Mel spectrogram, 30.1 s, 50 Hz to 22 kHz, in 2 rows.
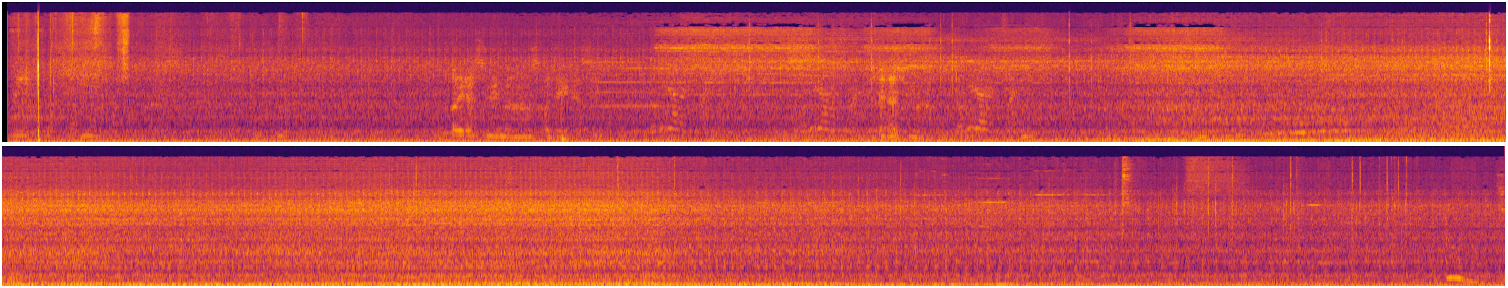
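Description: Interior of an Isuzu Erga city bus: the diesel engine runs low and steady, then about 11 seconds in the bus pulls away and the engine note rises and then levels off as it gets under way. A few muffled voices sound in the first ten seconds.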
